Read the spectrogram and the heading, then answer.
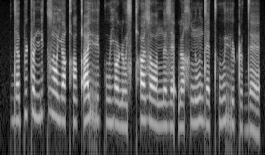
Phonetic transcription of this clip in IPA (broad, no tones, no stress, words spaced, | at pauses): dɜpʲə ʈʌnʲɛk zɔ̃jɜqʰũqʼɛ rʲəkujɔɳʊsʲ qʰʊzɔ nəzɛʔɳɜχnũ dɛt̪ʰu rʲuʈʊd̪ɛ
